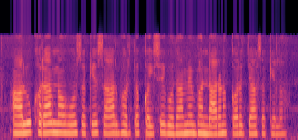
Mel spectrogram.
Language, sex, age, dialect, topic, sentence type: Bhojpuri, female, 18-24, Western, agriculture, question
